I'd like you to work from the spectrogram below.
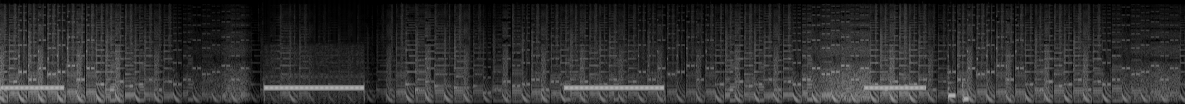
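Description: Ringing tone of an unanswered phone call to Joe's Restaurant: four long, steady beeps spaced several seconds apart, sounding over continuous background music.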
